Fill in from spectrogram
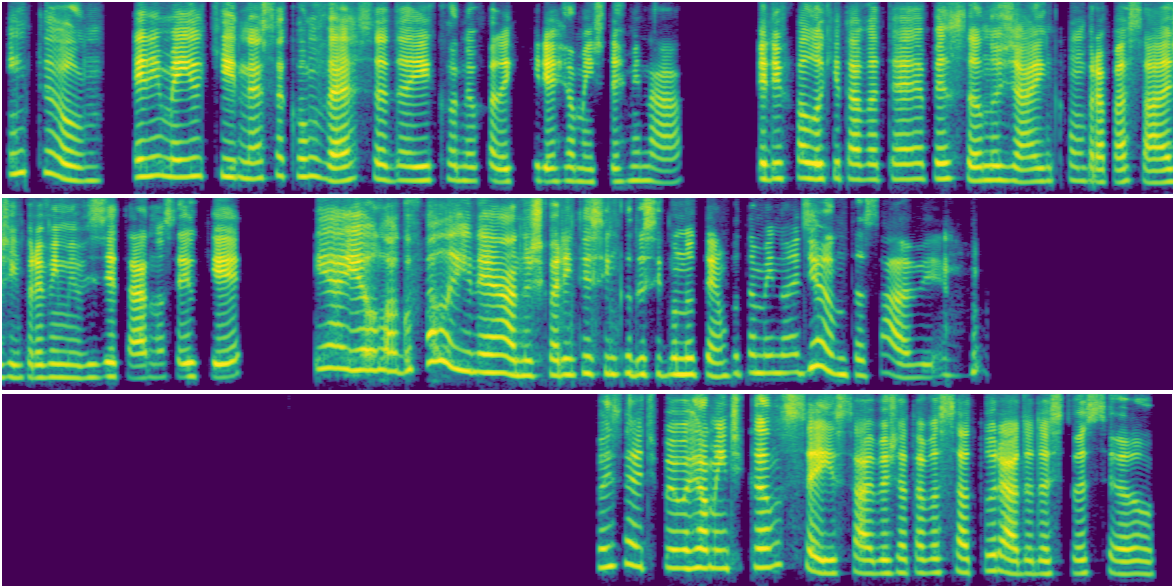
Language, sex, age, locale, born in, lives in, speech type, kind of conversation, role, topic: Portuguese, female, 25-29, pt-BR, Brazil, Italy, conversation, advice, user, Como lidar com a culpa por ter sido quem terminou o relacionamento?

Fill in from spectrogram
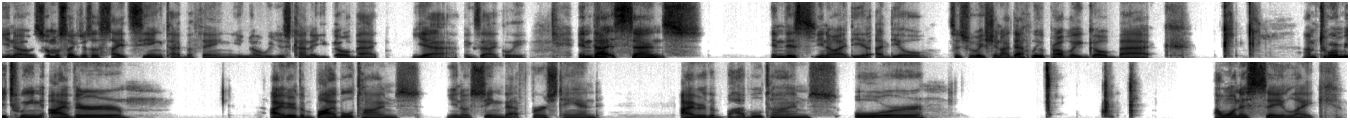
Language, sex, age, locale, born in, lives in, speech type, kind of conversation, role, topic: English, male, 18-19, en-US, Canada, United States, conversation, unstructured, none, Would you rather travel back in time or see the future?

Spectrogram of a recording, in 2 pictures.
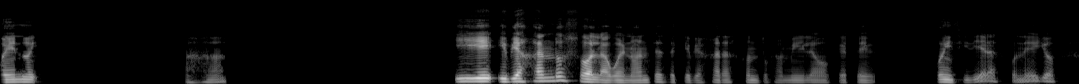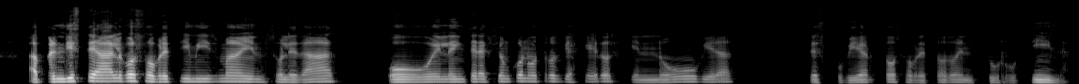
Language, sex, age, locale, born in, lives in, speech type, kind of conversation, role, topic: Spanish, male, 50-54, es-MX, Mexico, Mexico, conversation, podcast, host, ¿Me cuentas tu mejor experiencia de viaje?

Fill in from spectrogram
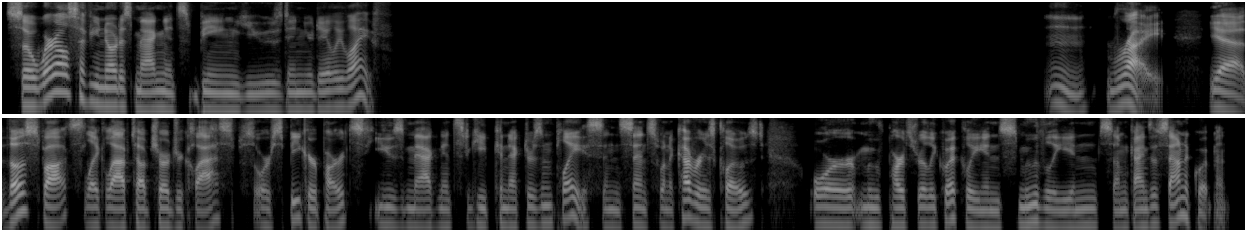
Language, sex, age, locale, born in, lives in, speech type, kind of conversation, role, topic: English, male, 18-19, en-US, United States, United States, read, expert-assistant, expert, How do magnets work and what are they used for?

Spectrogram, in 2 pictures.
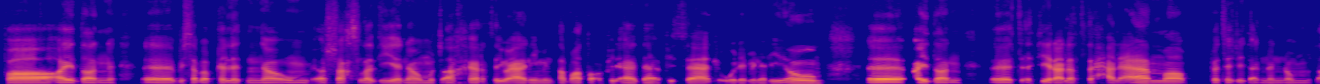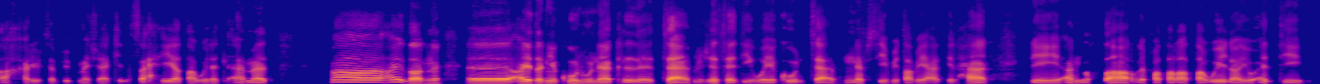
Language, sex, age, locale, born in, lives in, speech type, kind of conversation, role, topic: Arabic, male, 20-24, ar-MA, Morocco, France, conversation, unstructured, none, إنت بتفضّل تصحى بدري ولا تسهر لوقت متأخر؟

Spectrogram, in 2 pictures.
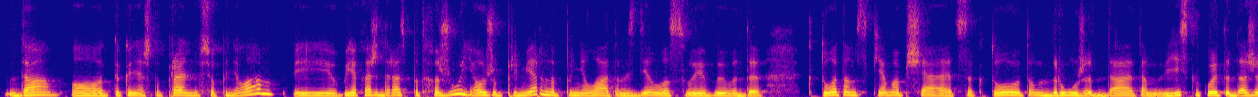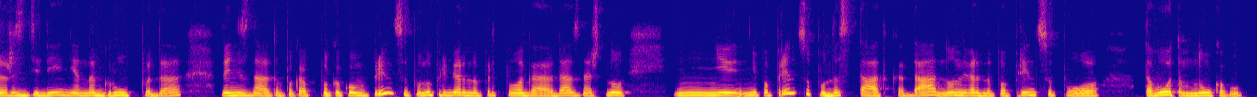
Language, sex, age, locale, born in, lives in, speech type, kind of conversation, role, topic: Russian, female, 35-39, ru-RU, Russia, Italy, conversation, advice, user, Как мне легче вписаться в новый круг людей?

